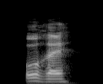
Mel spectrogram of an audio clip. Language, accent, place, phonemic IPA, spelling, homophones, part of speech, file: French, France, Lyon, /ɔ.ʁɛ/, auraient, aurais / aurait, verb, LL-Q150 (fra)-auraient.wav
- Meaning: third-person plural conditional of avoir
